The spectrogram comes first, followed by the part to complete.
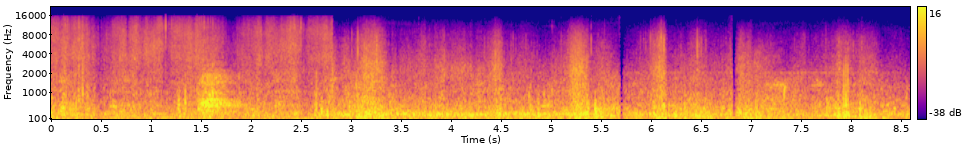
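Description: Steady rushing noise with rustling and scattered soft knocks, like wind or fabric rubbing on a microphone.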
